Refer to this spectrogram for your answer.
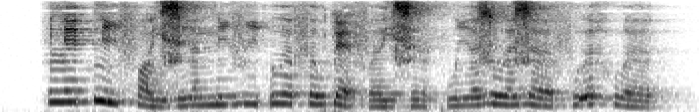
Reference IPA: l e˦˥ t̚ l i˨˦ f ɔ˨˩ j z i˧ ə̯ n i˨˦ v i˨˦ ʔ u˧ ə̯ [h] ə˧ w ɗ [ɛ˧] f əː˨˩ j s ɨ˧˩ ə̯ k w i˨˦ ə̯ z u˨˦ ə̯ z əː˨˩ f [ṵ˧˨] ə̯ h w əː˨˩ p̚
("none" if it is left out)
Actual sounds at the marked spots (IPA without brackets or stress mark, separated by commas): f, ɛ˧˩, ṵ˧˥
